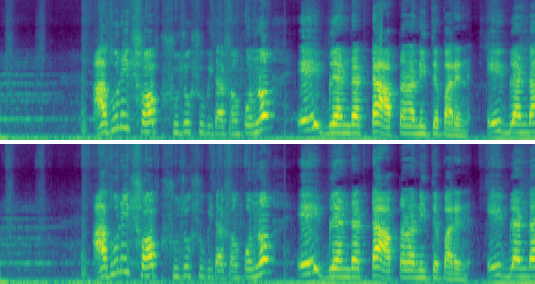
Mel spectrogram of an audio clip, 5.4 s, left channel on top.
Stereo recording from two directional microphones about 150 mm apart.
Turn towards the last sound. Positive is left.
turn(degrees=30)  # may be behind; listen again after turning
